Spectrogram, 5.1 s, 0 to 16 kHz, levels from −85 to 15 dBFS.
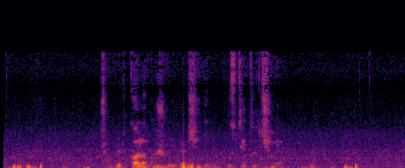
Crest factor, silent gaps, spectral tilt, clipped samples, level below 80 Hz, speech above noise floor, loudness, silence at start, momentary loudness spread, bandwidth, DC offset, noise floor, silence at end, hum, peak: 28 dB; none; -6.5 dB/octave; under 0.1%; -40 dBFS; 23 dB; -27 LUFS; 0.05 s; 23 LU; 11.5 kHz; under 0.1%; -48 dBFS; 0 s; none; 0 dBFS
